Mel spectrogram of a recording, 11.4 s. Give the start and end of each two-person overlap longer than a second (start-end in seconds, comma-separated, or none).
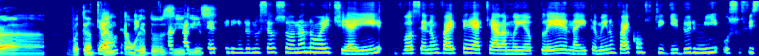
1.2-3.2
